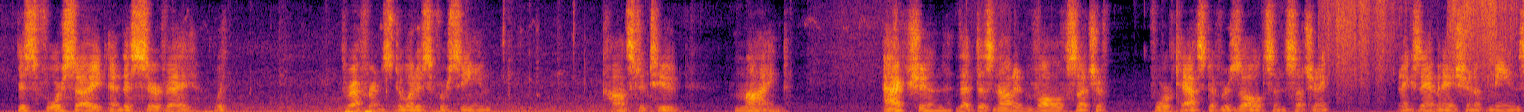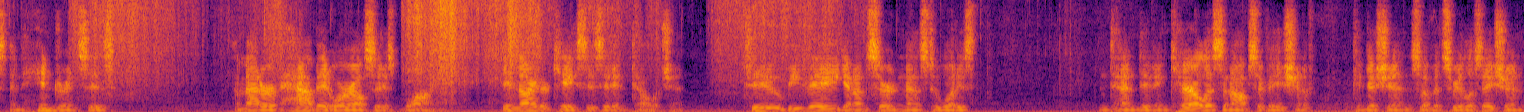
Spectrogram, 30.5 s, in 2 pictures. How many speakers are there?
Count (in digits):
1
